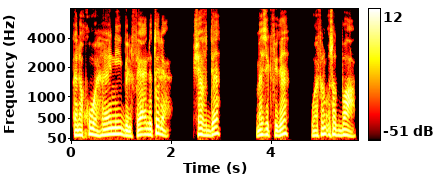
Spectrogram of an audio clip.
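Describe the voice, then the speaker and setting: رجل بلهجة مصرية يحكي قصة جريمة بأسلوب درامي، ويمثل أصوات الشخصيات بتغيير نبرته. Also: male voice, fairly quick, darkish tone, no echo, clean studio sound. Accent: Egyptian Arabic. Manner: acts out each character's lines with shifting pitch. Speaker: storyteller. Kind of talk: dramatic crime storytelling.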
